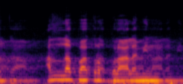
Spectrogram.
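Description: A man's voice intoning in the sing-song, chant-like style of a sermon, drawing out long held notes, with a short pause about half a second in.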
